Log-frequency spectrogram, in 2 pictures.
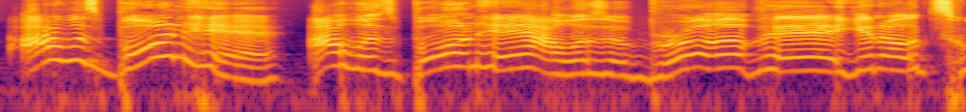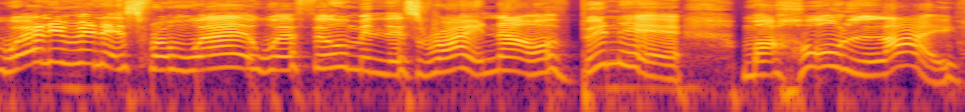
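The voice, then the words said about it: Distinctive Manchester Northern English accent. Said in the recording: “you obviously have a very distinctive Manchester Northern accent”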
